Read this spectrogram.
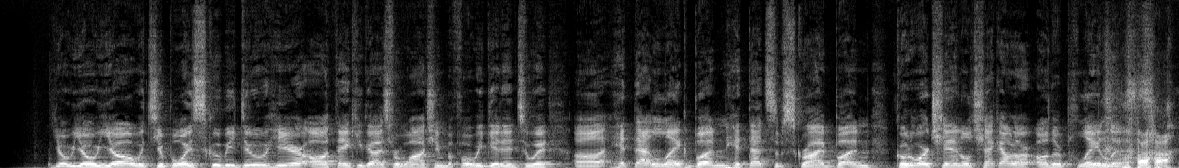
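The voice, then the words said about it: Bad YouTube show host impression. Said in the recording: “like bad radio VJs ... doing an impression of like a bad YouTube show host”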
